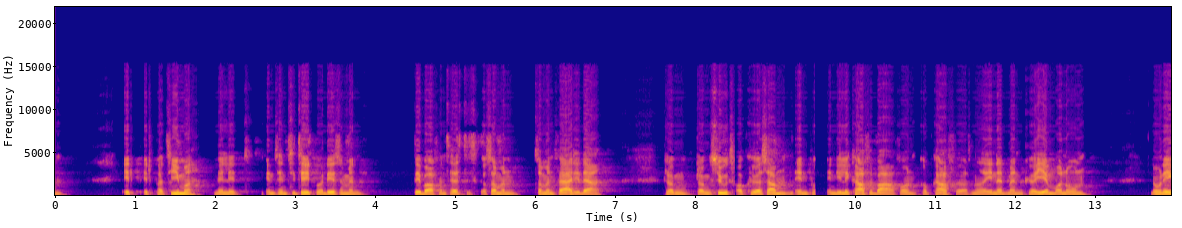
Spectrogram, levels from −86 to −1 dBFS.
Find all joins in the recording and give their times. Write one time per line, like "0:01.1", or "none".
0:08.5
0:09.5

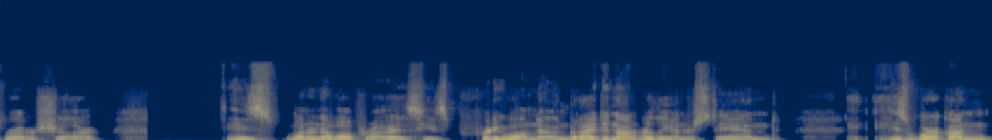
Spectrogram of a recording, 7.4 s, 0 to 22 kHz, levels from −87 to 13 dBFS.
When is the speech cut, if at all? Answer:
0:06.5

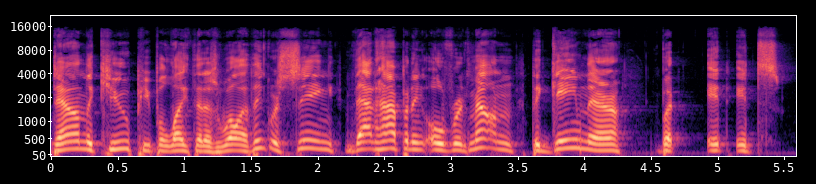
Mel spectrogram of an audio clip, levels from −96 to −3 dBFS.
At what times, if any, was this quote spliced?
0:02.2
0:03.1
0:03.5
0:04.0

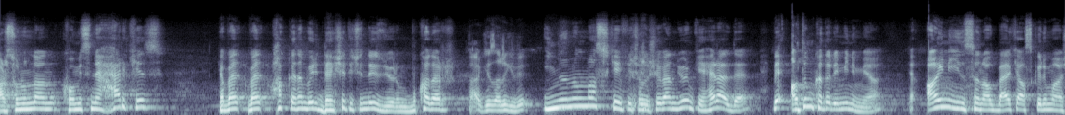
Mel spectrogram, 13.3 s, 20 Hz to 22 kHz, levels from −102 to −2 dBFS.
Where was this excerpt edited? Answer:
0:03.1
0:09.5
0:12.3

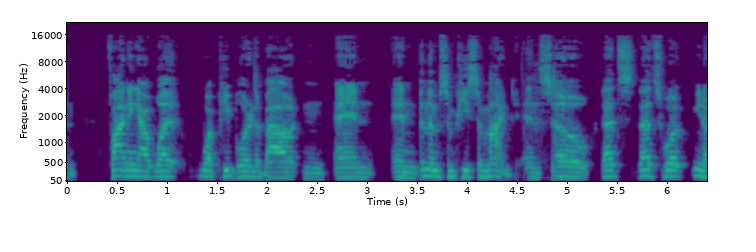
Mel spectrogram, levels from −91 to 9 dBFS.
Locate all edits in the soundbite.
0:01.9
0:02.6
0:03.5
0:05.3

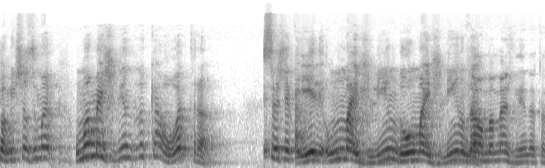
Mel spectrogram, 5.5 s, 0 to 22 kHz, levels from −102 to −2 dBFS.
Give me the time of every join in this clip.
0:02.6
0:02.9

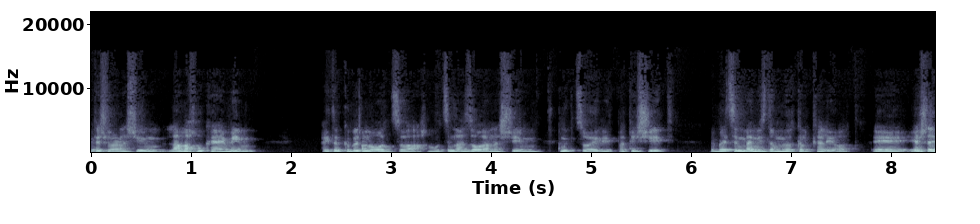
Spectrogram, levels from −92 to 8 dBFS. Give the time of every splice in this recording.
0:02.7
0:03.6
0:04.7
0:05.4
0:06.5

